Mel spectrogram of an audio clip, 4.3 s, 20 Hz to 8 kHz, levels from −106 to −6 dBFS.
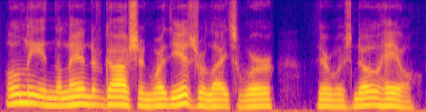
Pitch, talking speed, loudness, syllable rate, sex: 140 Hz, 195 wpm, -15 LUFS, 5.9 syllables/s, male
